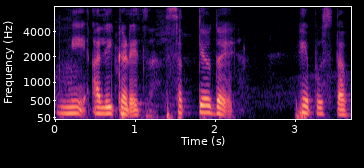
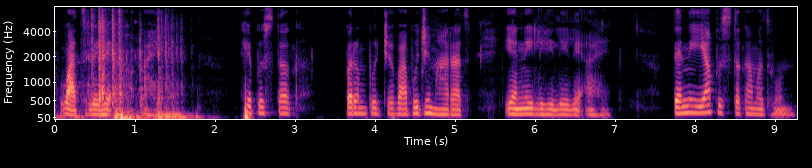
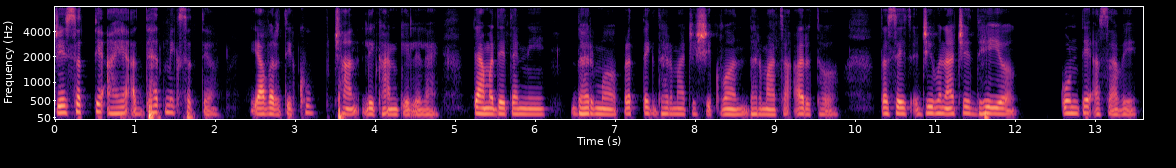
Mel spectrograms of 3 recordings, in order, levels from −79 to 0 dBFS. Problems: none marked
